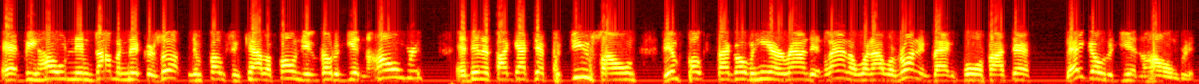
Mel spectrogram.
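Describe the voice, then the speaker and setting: A man's voice: high-pitched, a little fast, bright, forceful tone, dry recording. A man with a Southern US accent phoning a radio show, rambling in an exuberant, folksy way. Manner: exuberant, digressive, folksy showman. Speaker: regular radio phone-in caller. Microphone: telephone. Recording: radio broadcast phone call.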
